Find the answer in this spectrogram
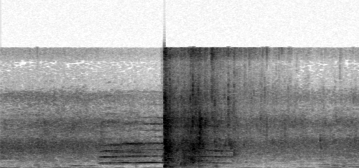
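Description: A loud splash of water in a shallow tank about halfway through, fading within a second, as a giant snakehead strikes at live semah fry fed to it. Just before it, a rooster crows in the background.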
